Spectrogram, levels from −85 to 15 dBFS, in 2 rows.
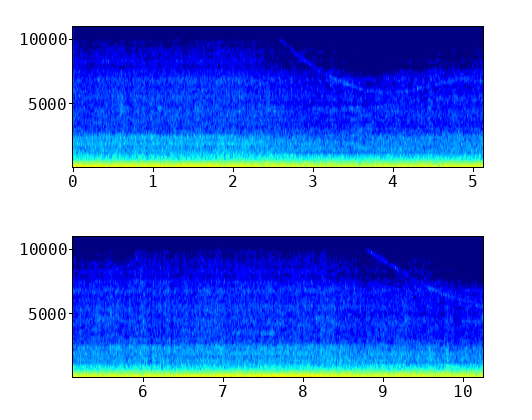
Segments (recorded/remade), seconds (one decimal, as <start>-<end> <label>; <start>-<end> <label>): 0.0-5.9 recorded; 5.9-6.4 remade; 6.4-10.3 recorded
